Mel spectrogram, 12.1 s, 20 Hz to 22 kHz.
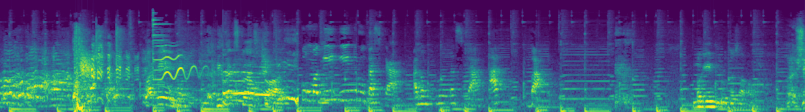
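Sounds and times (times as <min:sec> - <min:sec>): music beat: 0:00.0 - 0:12.0
ding: 0:02.3 - 0:03.1.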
